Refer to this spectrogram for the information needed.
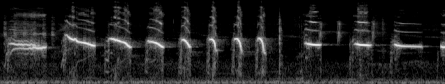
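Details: White-rumped shama sparring with two others: clear slurred whistles falling in pitch, a quick run of short downward notes, then evenly spaced steady whistled tones.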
